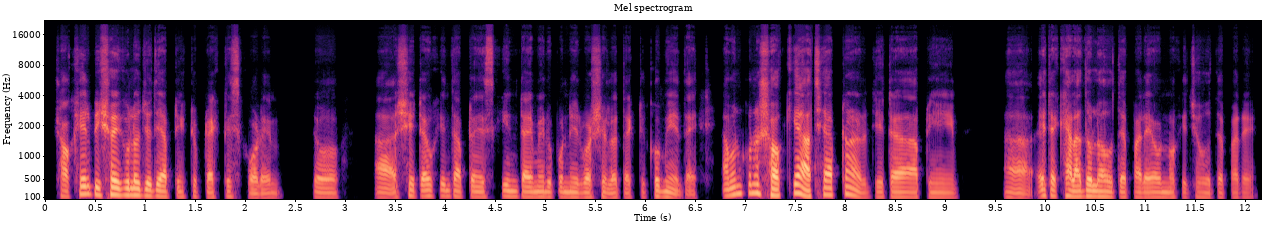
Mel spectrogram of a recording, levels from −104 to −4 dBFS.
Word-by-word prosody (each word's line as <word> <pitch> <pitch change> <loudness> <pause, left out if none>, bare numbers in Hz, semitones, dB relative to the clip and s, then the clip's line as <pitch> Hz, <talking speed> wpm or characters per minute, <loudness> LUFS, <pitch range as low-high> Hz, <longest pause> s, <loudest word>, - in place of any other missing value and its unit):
শখের 170 0 +2
বিষয়গুলো 150 0 +6
যদি 130 -1 +3
আপনি 110 - -14
একটু 120 - -9
প্র্যাকটিস 100 +3 -4
করেন, 90 +1 -2 0.4
তো 105 - -1 0.6
আ - - +1 0.2
সেটাও 125 -1 0
কিন্তু 125 -1 -5
আপনার 115 0 -3
স্ক্রিন 125 -2 -4
টাইম 110 0 +2
এর 110 - -3
উপর 110 - -6
নির্ভরশীলতা 100 -1 -3
একটু - - -17
কমিয়ে 110 -7 -1
দেয়। - - -7 0.3
এমন 150 +5 +2
কোন 195 - +2
শখ 140 -2 +8
কি 195 - 0
আছে - - -7
আপনার? 150 -2 0 0.2
যেটা 110 0 -1 0.2
আপনি 105 0 -10 0.7
আ - - -3 0.3
এটা 130 0 0
খেলাধুলা 120 -2 +4
হতে 110 -1 -2
পারে, 105 -1 0
অন্য 105 0 -4
কিছুও 105 +1 -9
হতে 100 +1 -8
পারে? 100 0 -7
110 Hz, 180 wpm, -24 LUFS, 105-130 Hz, 0.7 s, শখ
